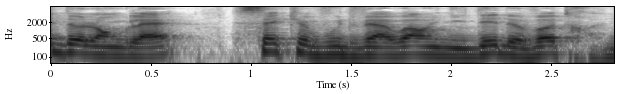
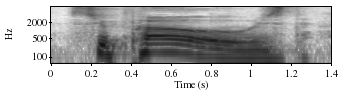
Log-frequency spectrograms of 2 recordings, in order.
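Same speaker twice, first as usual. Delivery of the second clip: "supposed" with the push on "posed"; stress on second part; 2 semitones lower than usual. Shown as a demonstration. Teacher modelling "supposed" for learners, stress on "posed". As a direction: say "supposed" leaning on its end. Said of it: "accentuation sur la seconde partie du mot".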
